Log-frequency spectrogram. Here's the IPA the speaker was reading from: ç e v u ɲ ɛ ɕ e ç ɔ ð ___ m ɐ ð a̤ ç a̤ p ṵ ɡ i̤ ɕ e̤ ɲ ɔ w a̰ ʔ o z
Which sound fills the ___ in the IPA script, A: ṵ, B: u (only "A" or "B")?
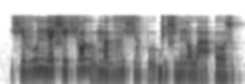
A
